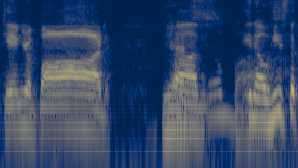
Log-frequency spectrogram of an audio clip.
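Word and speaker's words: Bard: for closers is ridiculous we didn't say daniel bart he's available he's under 60 daniel i'll say it right daniel bodd yes you know he's the closer in colorado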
